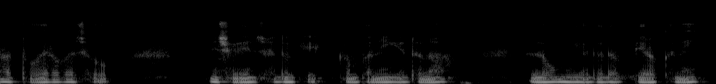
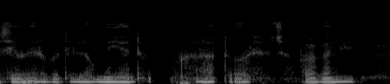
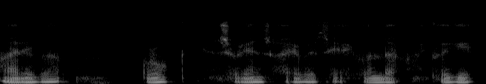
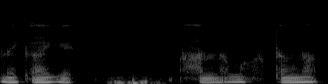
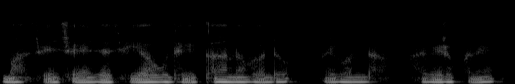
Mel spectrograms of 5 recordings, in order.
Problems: none marked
